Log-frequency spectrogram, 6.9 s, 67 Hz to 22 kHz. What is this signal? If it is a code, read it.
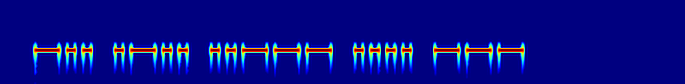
Morse code, heard as a keyed tone, about 15 wpm, 700 Hz. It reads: DL2HO
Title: DXCC-100 Call Signs - 5 Characters - Repeated 2x - 15wpm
